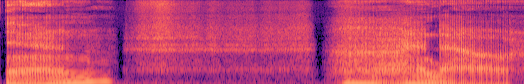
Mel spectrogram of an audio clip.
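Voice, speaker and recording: A man with a very deep voice telling a bedtime story in a hushed, intimate, unhurried, soothing way. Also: huge pitch swings, gravelly, slightly rough, no echo, clean studio sound. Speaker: audio roleplay performer reading a bedtime tale.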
